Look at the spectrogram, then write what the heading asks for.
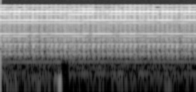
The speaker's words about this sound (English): The phone rings. What can it mean? Action? Horror? Mystery? Danger? Intrigue?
